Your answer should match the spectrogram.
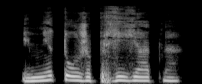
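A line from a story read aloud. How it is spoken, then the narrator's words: Effortful growl. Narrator (Russian): старательно рычал Иван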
